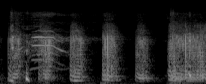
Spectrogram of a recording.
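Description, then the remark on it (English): A voice blows five quick, sputtering raspberry-style fart imitations in a rapid series, each burst buzzy and wet, fairly loud, with short gaps between them. “Why were you doing the Nutcracker suite and fart noises?”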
